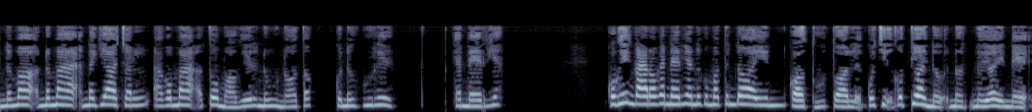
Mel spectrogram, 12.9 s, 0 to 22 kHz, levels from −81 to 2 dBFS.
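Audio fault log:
throughout, transcoding between lossy codecs: nothing above 8.3 kHz, with artefacts of different kinds layered together, likely from several lossy codecs in series, not one.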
